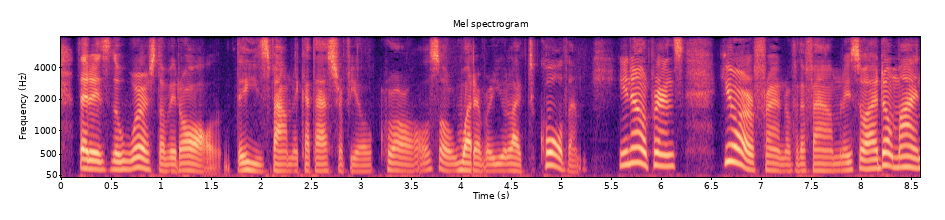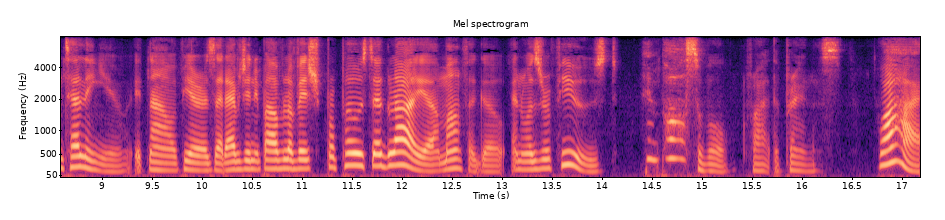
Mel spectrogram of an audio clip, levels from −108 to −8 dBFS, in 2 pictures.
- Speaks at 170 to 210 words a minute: Yes, average, 190 wpm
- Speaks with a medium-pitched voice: Yes, medium, 165 Hz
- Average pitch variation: No, wide, 7.1 semitones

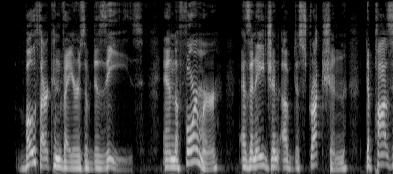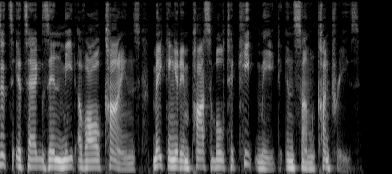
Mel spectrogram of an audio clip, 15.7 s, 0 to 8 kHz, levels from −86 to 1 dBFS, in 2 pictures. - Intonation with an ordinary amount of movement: Yes, average, 3.6 semitones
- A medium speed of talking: No, slow, 115 wpm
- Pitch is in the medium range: No, low, 120 Hz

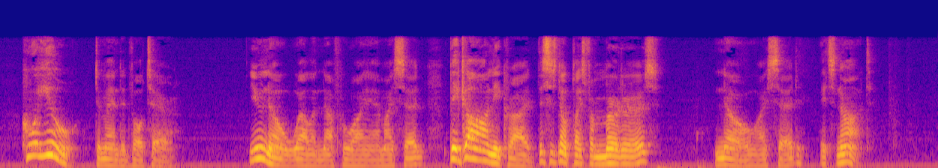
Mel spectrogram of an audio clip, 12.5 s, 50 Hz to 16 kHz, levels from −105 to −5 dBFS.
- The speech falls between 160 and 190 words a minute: No, average, 140 wpm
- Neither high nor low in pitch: No, low, 105 Hz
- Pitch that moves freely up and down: Yes, wide, 7.4 semitones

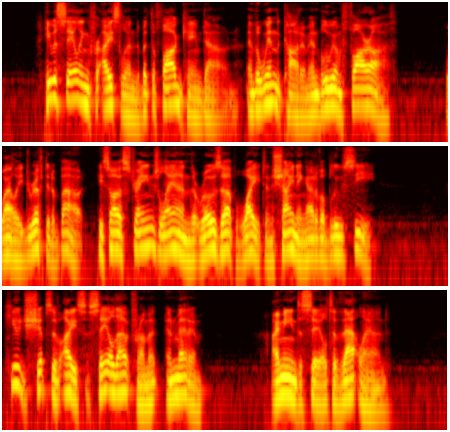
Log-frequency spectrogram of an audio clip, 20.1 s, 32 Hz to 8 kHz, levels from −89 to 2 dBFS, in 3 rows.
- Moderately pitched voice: No, low, 115 Hz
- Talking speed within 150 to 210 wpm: Yes, average, 175 wpm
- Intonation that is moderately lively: No, wide, 5.9 semitones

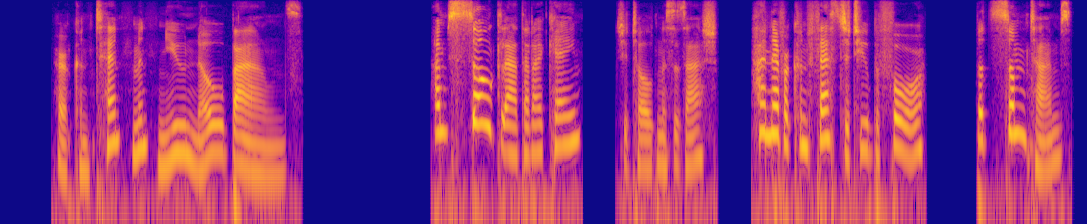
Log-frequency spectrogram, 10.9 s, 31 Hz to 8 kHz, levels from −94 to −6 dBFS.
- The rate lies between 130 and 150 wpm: Yes, average, 140 wpm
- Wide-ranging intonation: Yes, wide, 9.0 semitones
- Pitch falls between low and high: Yes, medium, 180 Hz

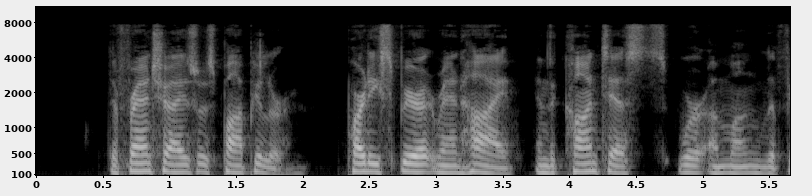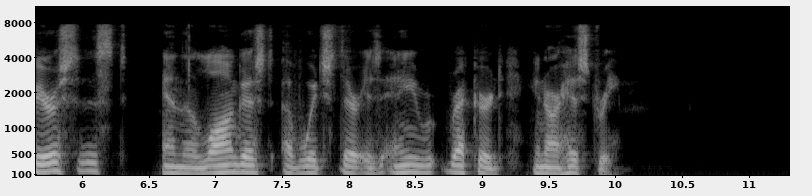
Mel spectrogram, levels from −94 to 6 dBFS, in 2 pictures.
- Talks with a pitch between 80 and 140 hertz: Yes, low, 135 Hz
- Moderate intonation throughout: Yes, average, 3.3 semitones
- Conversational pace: Yes, average, 145 wpm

